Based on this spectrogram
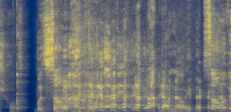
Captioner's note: all laughing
